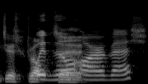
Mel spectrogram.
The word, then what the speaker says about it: Aurebesh: Arabesh, is that the right way to say So it? Orabesh. Arabesh. Orabesh. So it's Aurebesh.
